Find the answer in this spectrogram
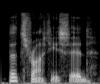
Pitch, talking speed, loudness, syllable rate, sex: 140 Hz, 240 wpm, -19 LUFS, 5.2 syllables/s, male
